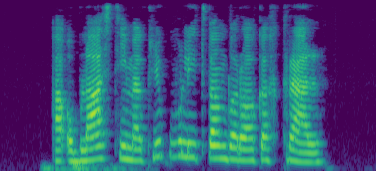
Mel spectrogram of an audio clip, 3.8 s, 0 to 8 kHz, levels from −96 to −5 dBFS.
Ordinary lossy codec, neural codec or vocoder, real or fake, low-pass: none; none; real; 7.2 kHz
